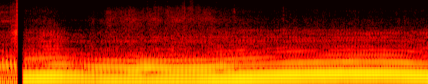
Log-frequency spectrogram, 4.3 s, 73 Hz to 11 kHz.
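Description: Mercedes W203 C-Class's supercharged four-cylinder engine pulling under load, heard inside the cabin while the car drives on an ice track. The sound breaks off for a moment just after the start. The engine note then climbs slowly and eases back down near the end.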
